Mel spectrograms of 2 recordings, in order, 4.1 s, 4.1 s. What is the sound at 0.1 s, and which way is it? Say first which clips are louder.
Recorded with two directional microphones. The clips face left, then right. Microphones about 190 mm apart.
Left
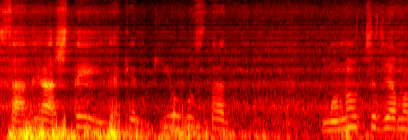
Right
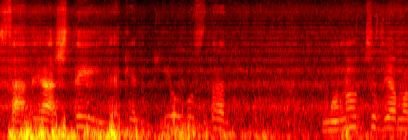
Speech: even; 10° right (ahead or behind).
